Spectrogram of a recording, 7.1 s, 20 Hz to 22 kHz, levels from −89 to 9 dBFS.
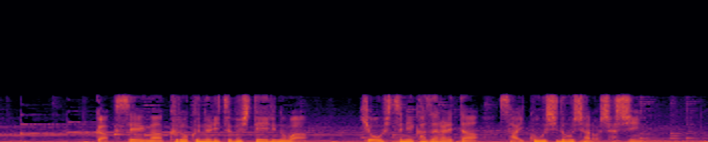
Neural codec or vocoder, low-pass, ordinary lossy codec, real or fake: none; 7.2 kHz; none; real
